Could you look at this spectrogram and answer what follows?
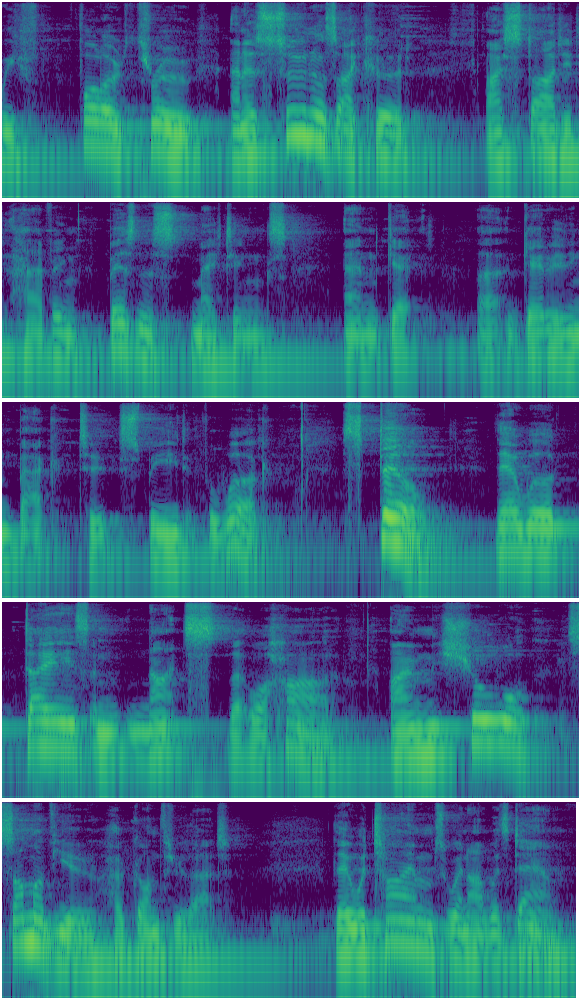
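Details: Aphasia after stroke caused by carotid artery plaque breaking off and lodging in the brain, in an adult man about three years post-stroke after extensive speech therapy; aphasia.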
